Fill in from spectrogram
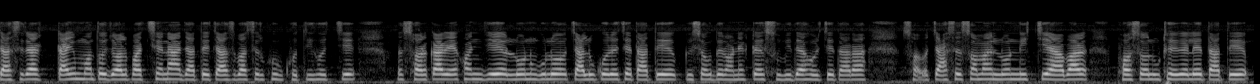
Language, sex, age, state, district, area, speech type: Bengali, female, 30-45, West Bengal, Paschim Medinipur, rural, spontaneous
